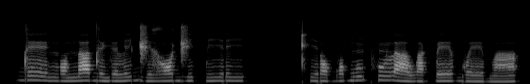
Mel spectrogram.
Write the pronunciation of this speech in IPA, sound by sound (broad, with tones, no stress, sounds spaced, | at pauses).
d eː˦˨ ŋ ɔ˨ n a˦ d ɪ˨ j ɪ˨ l i˦ d͡ʒ ɪ˨ ɣ ɔ˦ d͡ʒ i˦˨ k͡p iː˦ ɾ i˦ | kʰ i˨ ɾ ɔ˨ b ɔ˦ b ũ˦ pʰ ũ˦ l aː˨ w a˨ k͡p eː˦ ɡʷ eː˨ b ã˨˦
